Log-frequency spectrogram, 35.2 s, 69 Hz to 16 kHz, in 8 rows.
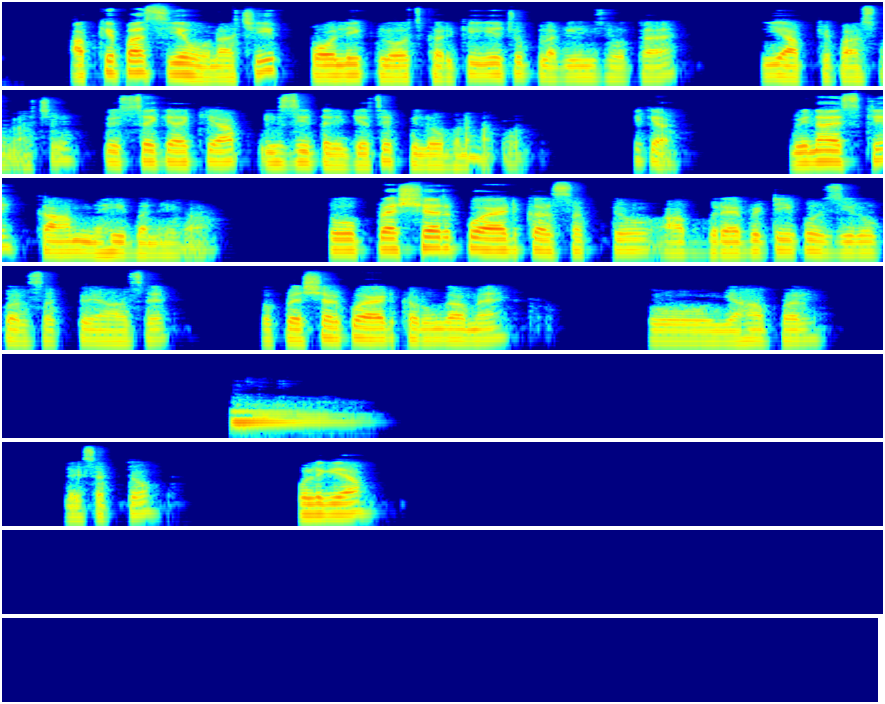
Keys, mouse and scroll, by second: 1.5 click, 3.9 click, 6.3 click, 6.6 click, 7.6 alt+middle click, 8.4 scroll up 2, 9.4 scroll up 2, 10.5 click, 12.5 click, 13.3 click, 14.6 alt+middle click, 15.3 shift+click, 17.0 click, 18.2 click, 19.5-20.6 scroll up 2, 19.9 click, 21.2 ctrl+click, 22.2 ctrl+click, 22.8 alt+middle click, 23.7 alt+middle click, 24.1 ctrl+click, 25.3 ctrl+click, 26.1 alt+middle click, 26.8 ctrl+click, 27.8 alt+middle click, 28.3 alt+middle click, 28.8-30.2 ctrl+drag, 30.5 alt+middle click, 30.9 alt+middle click, 31.5-35.2 ctrl+drag.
